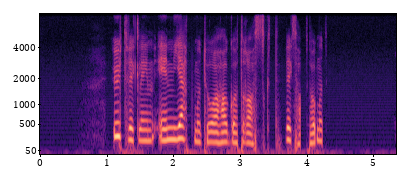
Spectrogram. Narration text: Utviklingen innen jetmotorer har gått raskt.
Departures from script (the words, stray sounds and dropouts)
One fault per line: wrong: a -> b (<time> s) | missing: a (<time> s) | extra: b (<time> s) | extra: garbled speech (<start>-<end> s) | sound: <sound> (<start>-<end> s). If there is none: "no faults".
extra: garbled speech (3.7-4.3 s)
